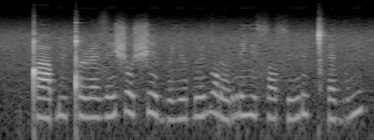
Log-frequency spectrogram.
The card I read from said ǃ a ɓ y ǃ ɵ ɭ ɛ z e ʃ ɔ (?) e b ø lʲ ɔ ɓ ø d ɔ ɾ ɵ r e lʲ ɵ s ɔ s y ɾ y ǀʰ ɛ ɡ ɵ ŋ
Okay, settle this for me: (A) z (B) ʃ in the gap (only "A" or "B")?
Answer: B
